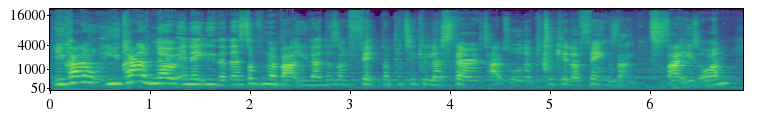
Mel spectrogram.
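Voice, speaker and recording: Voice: medium pitch, fast talker, pushed and bright, soft background music. A non-binary person in their twenties speaking thoughtfully and articulately in a documentary interview. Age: 20s. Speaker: interviewee, activist. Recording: distant mic.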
